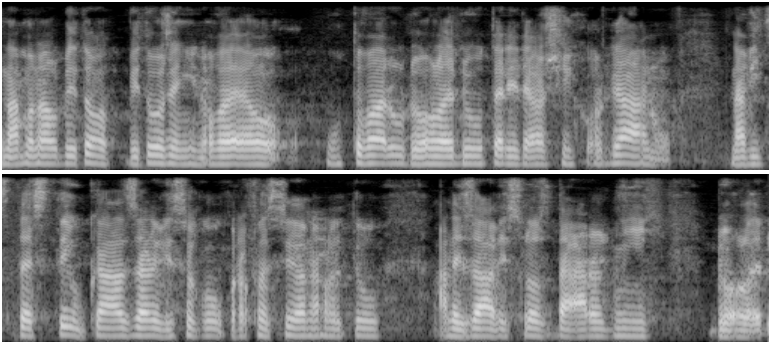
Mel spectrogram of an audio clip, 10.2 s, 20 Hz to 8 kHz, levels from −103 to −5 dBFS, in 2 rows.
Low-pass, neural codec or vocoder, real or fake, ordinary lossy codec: 7.2 kHz; vocoder, 22.05 kHz, 80 mel bands, HiFi-GAN; fake; none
